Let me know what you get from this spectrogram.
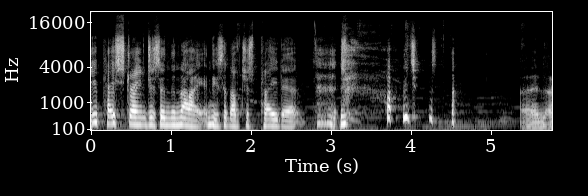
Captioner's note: laughs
